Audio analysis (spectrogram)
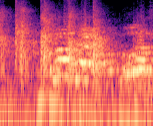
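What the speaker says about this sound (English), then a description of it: "you could hear the clap from the" Scattered applause carries from the pavilion at a cricket club match in Ibadan, a few hand claps heard under continuous commentary.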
